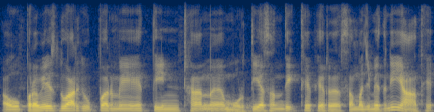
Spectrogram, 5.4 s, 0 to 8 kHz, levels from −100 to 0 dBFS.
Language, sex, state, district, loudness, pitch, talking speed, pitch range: Chhattisgarhi, male, Chhattisgarh, Rajnandgaon, -20 LUFS, 115 Hz, 200 wpm, 95-130 Hz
